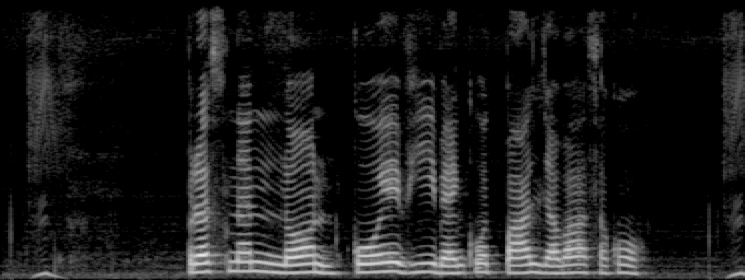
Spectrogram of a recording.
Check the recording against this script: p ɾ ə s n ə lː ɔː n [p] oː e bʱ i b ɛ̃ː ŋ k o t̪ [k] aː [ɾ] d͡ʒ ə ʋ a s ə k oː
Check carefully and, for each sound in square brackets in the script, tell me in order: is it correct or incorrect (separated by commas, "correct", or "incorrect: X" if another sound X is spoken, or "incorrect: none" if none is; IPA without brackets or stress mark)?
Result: incorrect: k, incorrect: p, incorrect: l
